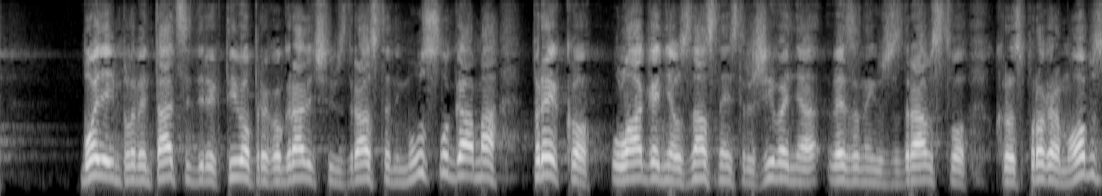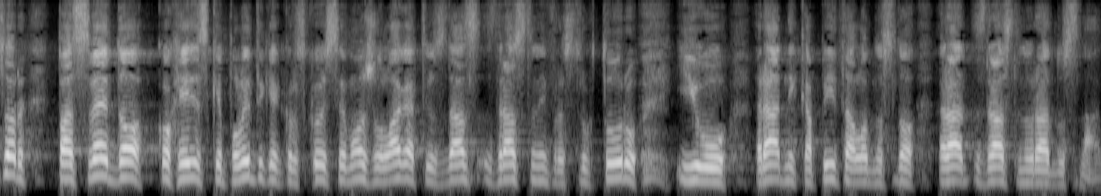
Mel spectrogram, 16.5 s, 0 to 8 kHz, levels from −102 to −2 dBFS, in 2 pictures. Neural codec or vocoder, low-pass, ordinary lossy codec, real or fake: none; none; none; real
